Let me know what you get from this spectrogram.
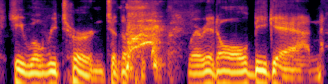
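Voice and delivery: slow, deep, portentous trailer narration; movie trailer voice. Retold or imitated. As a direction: draw it out low like a trailer voiceover. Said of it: "why are you saying it like that".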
